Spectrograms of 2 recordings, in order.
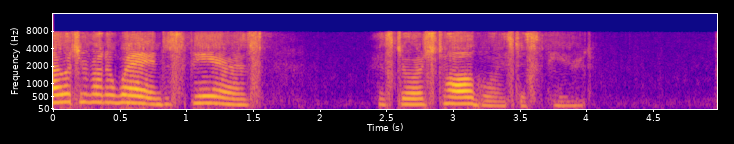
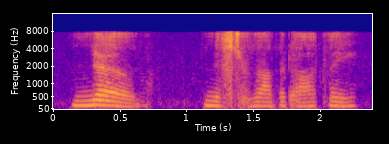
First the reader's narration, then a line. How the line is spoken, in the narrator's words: she said aloud in a low, clear voice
